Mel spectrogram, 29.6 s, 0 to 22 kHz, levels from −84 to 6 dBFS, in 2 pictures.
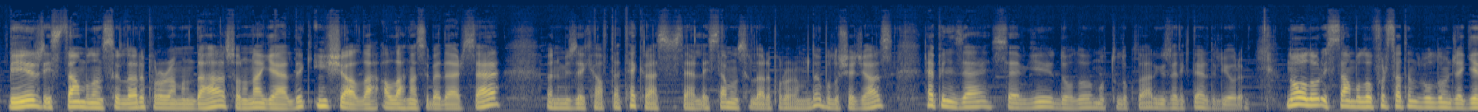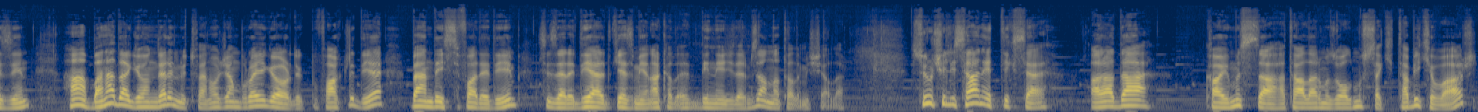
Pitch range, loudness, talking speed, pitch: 115-150 Hz, -19 LUFS, 130 wpm, 130 Hz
